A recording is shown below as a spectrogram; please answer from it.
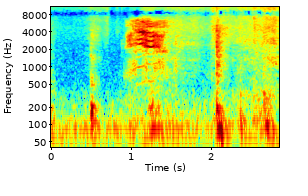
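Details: A tabby house cat indoors greets its owner with an affectionate, attention-seeking meow. One drawn-out, bright meow sounds in the middle, framed by light taps and handling noises.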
